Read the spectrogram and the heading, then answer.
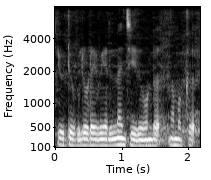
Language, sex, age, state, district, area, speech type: Malayalam, female, 45-60, Kerala, Idukki, rural, spontaneous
